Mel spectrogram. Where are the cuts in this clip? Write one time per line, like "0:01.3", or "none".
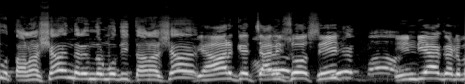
0:02.0

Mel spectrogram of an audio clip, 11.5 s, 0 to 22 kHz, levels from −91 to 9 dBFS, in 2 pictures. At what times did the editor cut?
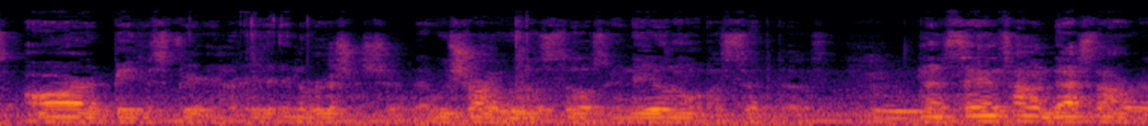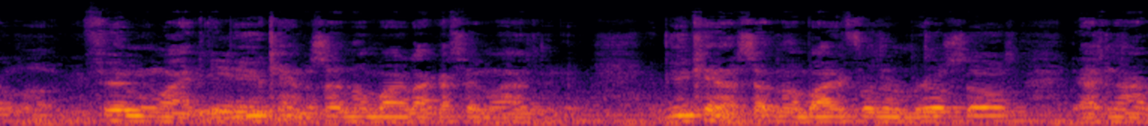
none

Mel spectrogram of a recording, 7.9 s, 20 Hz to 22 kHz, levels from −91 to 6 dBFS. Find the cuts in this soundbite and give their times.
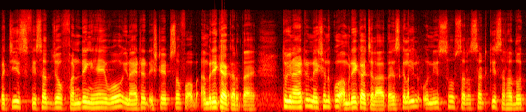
0:06.1

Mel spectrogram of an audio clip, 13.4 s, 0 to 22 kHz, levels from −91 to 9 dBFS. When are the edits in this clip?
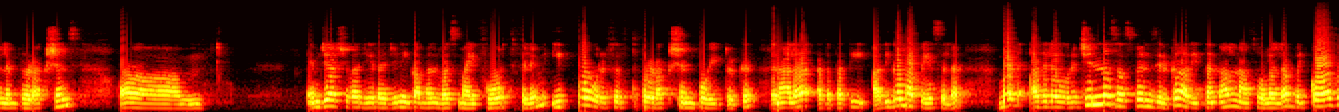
0:07.7

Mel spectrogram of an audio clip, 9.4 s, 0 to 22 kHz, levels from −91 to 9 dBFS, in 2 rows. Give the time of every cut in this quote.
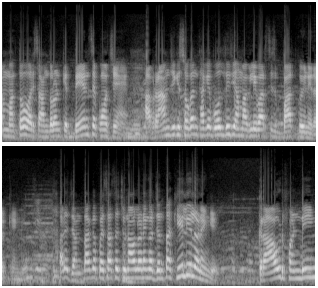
0:05.4

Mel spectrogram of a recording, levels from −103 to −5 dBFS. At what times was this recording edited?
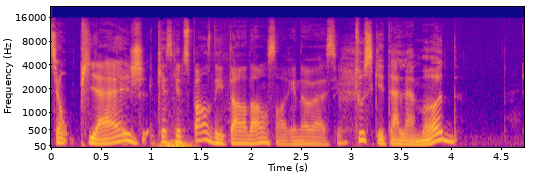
0:01.0
0:02.8

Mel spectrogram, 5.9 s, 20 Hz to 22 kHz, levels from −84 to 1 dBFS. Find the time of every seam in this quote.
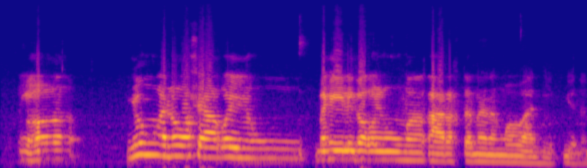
none

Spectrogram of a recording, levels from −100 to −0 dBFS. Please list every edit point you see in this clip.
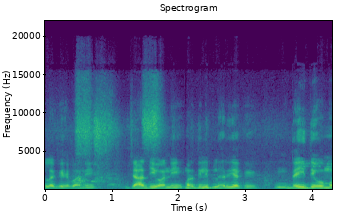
0:02.1

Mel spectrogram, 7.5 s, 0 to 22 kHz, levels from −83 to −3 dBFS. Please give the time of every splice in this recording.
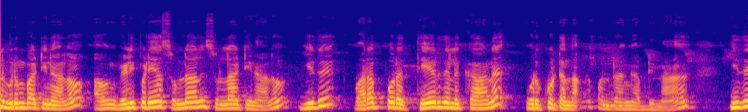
0:06.0

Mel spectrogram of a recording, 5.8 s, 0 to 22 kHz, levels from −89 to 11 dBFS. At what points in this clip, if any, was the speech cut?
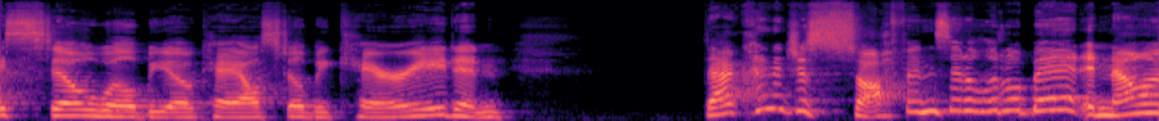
none

